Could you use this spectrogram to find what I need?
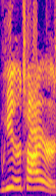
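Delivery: stress on TIRED. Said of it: "Emphasis on the tired".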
